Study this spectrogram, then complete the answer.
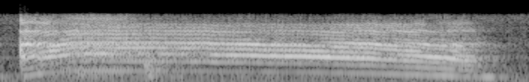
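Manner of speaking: sudden high yelp on waking; a startled wake-up cry; surprised yelp. Acted. Lance startled as his dinosaur pops up, high yelp. Boy jumps out of bed.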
